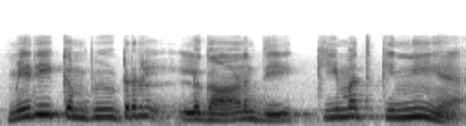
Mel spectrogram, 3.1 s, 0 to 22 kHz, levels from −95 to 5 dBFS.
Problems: none marked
